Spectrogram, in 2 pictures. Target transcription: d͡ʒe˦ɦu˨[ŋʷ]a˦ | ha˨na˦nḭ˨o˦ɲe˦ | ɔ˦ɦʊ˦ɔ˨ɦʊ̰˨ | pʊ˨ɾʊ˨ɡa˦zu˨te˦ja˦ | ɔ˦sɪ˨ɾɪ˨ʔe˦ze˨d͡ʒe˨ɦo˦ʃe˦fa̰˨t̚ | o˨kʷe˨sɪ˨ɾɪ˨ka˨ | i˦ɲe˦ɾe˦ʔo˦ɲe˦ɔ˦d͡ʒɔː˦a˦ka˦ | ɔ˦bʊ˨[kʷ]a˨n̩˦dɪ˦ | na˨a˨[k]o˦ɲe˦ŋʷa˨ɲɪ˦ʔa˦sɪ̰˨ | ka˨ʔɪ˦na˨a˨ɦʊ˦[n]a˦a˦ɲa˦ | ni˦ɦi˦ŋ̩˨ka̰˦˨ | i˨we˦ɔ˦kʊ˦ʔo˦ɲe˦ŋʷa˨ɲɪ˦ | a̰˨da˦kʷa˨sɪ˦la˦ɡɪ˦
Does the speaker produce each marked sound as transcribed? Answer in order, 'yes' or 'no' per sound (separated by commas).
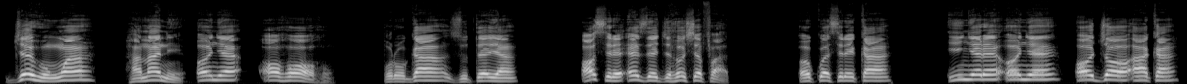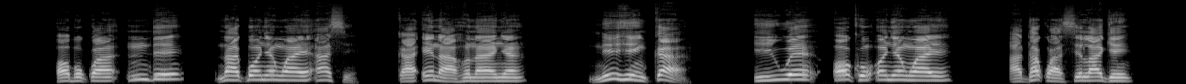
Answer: yes, yes, no, yes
